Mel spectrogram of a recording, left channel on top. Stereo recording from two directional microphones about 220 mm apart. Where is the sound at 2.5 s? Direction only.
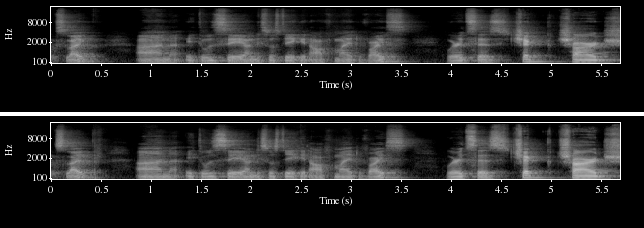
50° right (ahead or behind).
